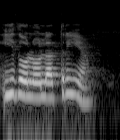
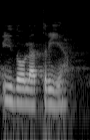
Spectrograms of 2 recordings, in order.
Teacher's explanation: esta palabra pasó por un proceso de contracción o de eliminación de una sílaba que hacía que se escuchara como repetida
